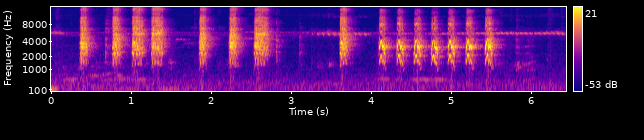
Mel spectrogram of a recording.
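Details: Cucak cungkok bulbul of the 'rasa jenggot' type, used to tutor champion songbirds: broad, harsh chip notes spaced irregularly, then a tight burst of seven quick rasping notes, over a steady high hum.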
